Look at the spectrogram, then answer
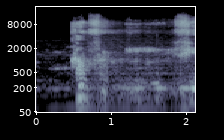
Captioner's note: none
